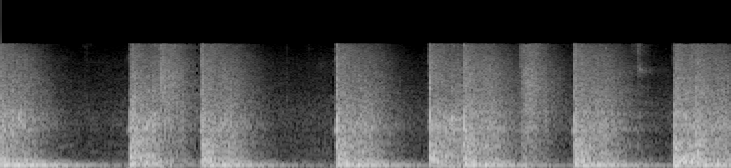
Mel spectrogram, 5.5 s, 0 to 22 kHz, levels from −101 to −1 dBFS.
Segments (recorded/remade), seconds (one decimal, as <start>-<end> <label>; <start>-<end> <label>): 0.0-3.4 recorded; 3.4-4.0 remade; 4.0-4.4 recorded; 4.4-5.5 remade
